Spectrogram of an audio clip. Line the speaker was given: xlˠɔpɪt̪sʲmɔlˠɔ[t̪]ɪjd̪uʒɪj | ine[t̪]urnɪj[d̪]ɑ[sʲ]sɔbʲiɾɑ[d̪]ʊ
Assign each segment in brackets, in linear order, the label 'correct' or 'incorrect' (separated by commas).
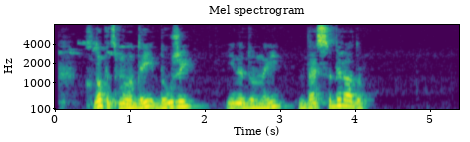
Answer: incorrect, incorrect, correct, correct, correct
